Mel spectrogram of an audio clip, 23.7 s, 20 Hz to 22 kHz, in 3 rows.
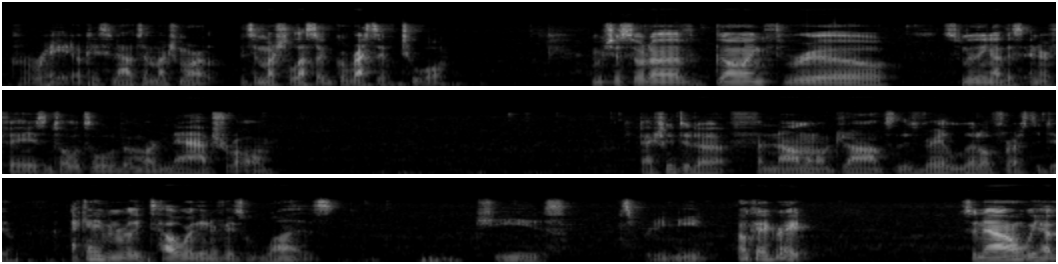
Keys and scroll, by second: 21.7 w.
